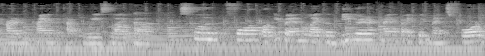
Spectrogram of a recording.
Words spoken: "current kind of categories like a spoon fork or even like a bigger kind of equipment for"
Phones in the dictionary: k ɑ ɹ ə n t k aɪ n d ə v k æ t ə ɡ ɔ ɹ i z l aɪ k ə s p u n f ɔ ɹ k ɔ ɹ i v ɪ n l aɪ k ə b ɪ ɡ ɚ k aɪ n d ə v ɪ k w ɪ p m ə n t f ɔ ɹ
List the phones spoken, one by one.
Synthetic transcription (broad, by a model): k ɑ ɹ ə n k aɪ n d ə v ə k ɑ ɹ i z l aɪ k ə s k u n f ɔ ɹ ɔ ɹ i v ɪ n l aɪ k ə b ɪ ɡ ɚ k aɪ n d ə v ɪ k w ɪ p m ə n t f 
